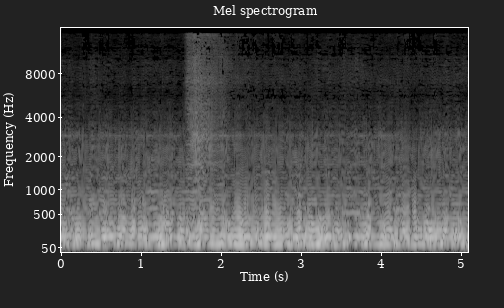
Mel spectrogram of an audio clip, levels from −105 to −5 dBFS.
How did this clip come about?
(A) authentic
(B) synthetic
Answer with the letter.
B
